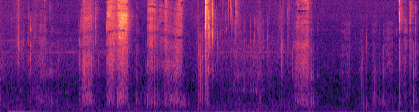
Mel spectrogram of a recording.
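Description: A person biting into and chewing a Lotteria beef Folder Burger up close to a condenser microphone, with short bite and chew sounds coming in clusters. A low thump just at the start is the loudest sound.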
